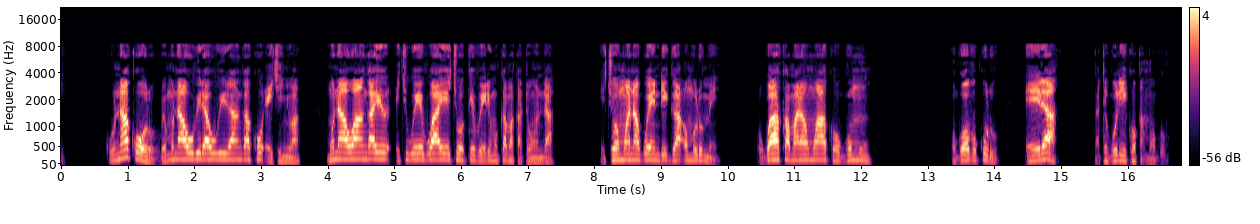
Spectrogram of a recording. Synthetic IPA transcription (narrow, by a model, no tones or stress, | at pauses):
kunako̞ːlo̰lwe̞munawuβiɾawuβiɾaːŋɡako̞ʔe̞ciɲwa | munawaːŋɡajo̞eciwe̞ːβwaːje̞ːco̞ːke̞βwe̞ːɾimukamakato̞ːnda | e̞co̞ːmwaːnaɡwe̞ːndiɡaʔo̞mulume̞̰ | oɡwaːkamalaomwaːkoɡumu | oɡwo̞ːβukulṵ | eɾa | ŋɡate̞ɡuliko̞kamo̰ɡo̞̰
